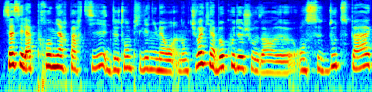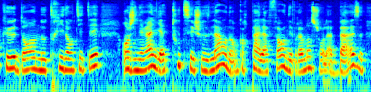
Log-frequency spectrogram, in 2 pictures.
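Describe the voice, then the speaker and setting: A woman's voice: mid-range voice, a little mellow. French woman coaching with casual fillers. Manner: informal, addresses the listener as tu, many filler pauses. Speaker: life coach. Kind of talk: self-help video talk to the viewer.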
